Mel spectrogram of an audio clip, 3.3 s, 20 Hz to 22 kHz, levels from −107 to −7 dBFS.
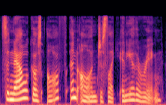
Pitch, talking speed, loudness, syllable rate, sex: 210 Hz, 215 wpm, -18 LUFS, 4.8 syllables/s, female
